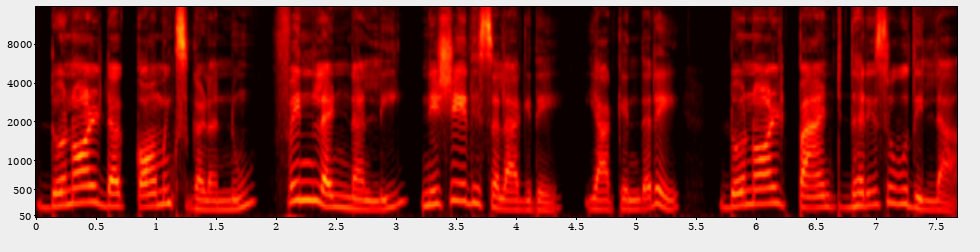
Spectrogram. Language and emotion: Kannada, neutral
